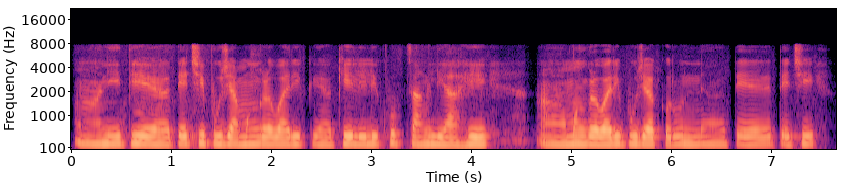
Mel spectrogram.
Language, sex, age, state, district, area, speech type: Marathi, female, 30-45, Maharashtra, Nanded, urban, spontaneous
